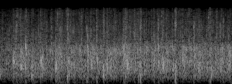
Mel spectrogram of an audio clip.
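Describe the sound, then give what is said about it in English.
A crowd claps steadily, a dense wash of many hands applauding together at a fairly even, sustained level with no voices on top. “I'm going to wait while you clap your hand there.”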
